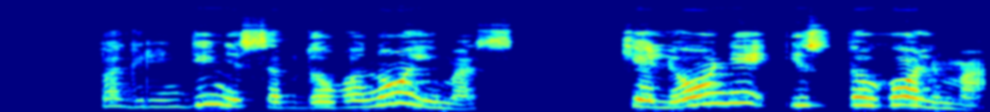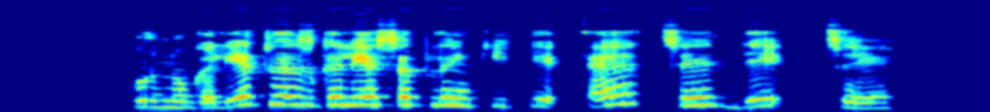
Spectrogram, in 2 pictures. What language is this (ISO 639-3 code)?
lit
